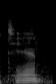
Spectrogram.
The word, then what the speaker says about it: Tien: Yes, so Tien, okay.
